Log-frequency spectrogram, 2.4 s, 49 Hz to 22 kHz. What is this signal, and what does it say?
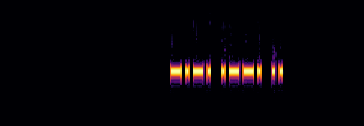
Morse code, heard as a keyed tone, about 48 wpm, 700 Hz. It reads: CPI
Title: Top 90 QSO Elements 50wpm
